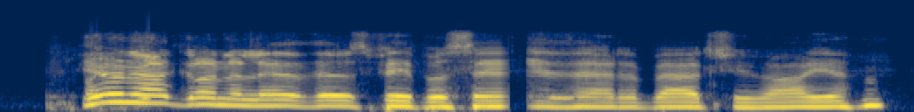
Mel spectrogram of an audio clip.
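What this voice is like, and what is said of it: Imitates another person's voice. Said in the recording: “my very bad Johnny Depp impression ... No, that actually wasn't that bad. ... That wasn't horrible for off the cuff.”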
